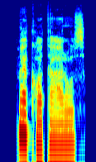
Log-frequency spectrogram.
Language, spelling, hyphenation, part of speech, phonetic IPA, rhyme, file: Hungarian, meghatároz, meg‧ha‧tá‧roz, verb, [ˈmɛkhɒtaːroz], -oz, Hu-meghatároz.ogg
- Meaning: to name, identify, define, specify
